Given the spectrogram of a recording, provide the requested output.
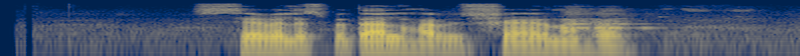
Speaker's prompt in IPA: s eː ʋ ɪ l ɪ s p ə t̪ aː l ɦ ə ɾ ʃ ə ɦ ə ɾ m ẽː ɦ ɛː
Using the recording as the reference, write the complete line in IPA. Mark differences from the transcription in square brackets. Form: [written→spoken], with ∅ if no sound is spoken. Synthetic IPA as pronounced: s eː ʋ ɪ l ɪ s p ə t̪ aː l ɦ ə ɾ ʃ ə ɦ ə ɾ m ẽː ɦ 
